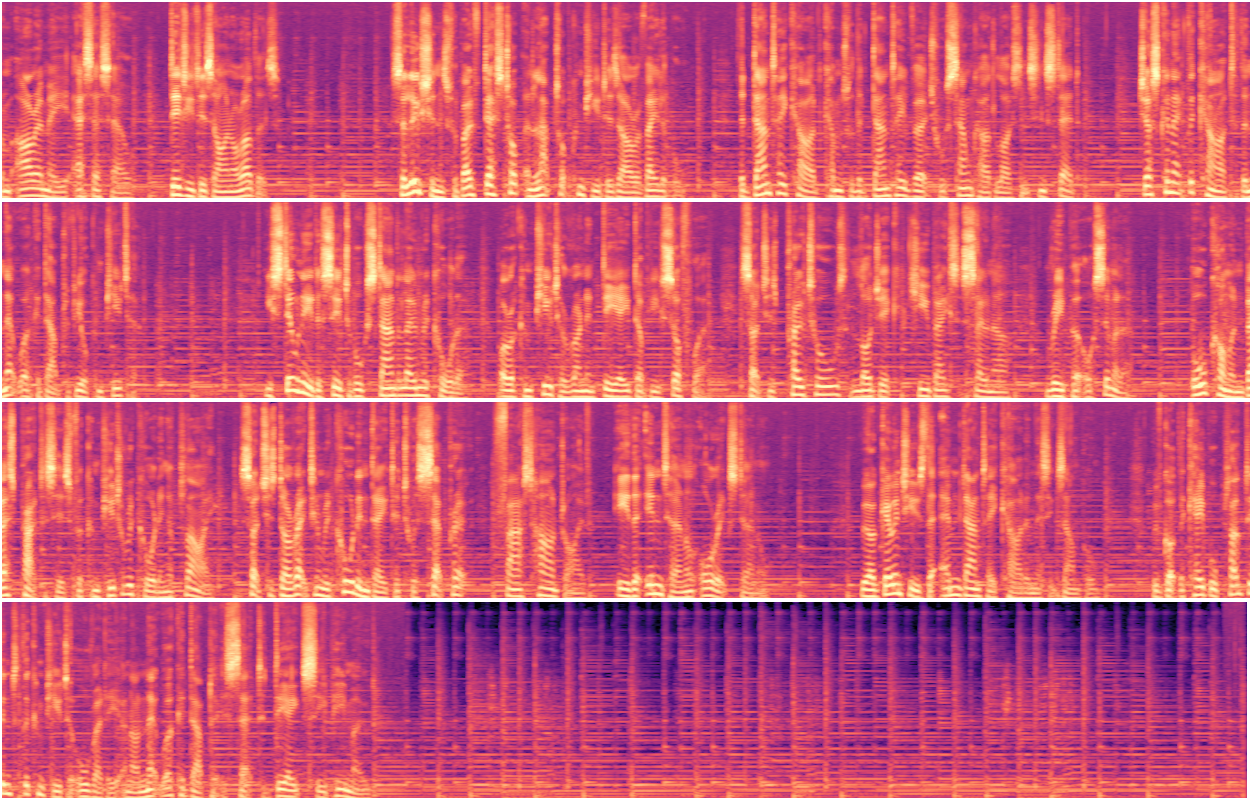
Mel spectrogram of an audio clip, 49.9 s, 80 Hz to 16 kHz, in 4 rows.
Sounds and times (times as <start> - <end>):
Speech: 0.0 - 2.9, 4.0 - 14.0, 15.1 - 32.7, 33.6 - 41.3
Music: 0.0 - 49.8.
